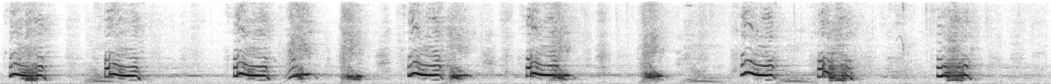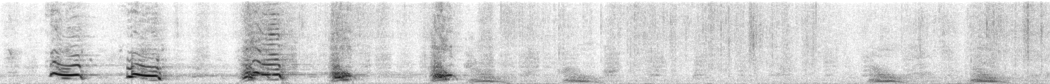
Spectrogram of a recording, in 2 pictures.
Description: Several dogs are barking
